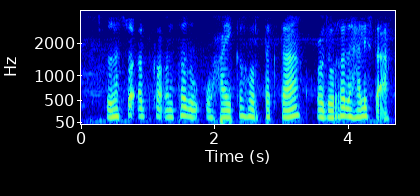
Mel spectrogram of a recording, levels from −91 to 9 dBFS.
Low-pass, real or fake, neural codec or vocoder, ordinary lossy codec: 3.6 kHz; real; none; MP3, 24 kbps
